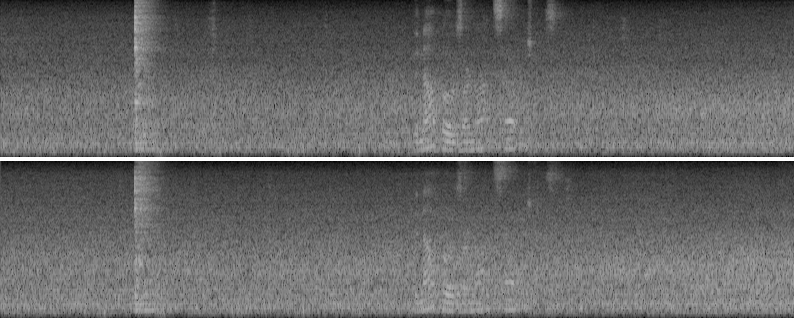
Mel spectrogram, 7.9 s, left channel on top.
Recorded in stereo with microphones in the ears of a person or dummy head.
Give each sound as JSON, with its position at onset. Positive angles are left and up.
{"t": 1.3, "sound": "a snare drum", "side_deg": 5, "distance_m": 1.5}
{"t": 4.1, "sound": "a man speaking", "side_deg": 5, "distance_m": 0.8}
